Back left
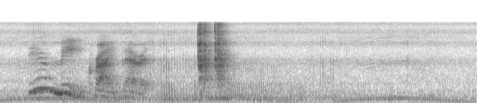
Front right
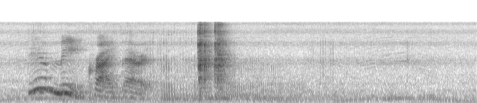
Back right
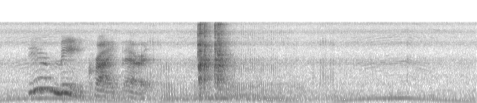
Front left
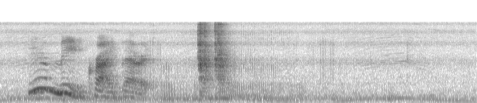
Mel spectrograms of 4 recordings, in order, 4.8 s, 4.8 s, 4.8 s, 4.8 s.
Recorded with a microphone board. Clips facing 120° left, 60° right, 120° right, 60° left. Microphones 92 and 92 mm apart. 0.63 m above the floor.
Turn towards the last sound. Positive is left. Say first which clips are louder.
# front right 1 dB, back right 2 dB
turn(degrees=-105)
